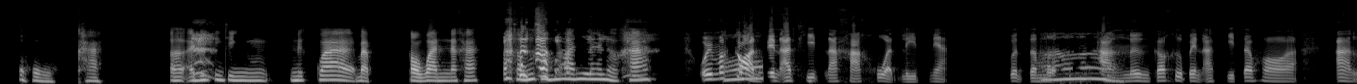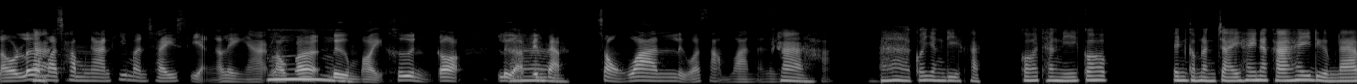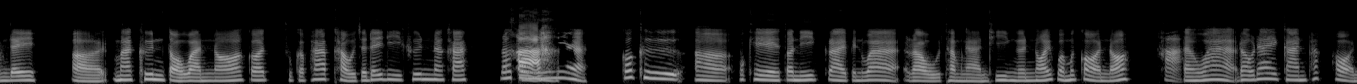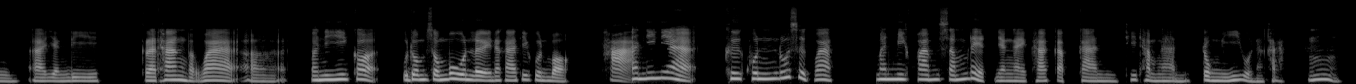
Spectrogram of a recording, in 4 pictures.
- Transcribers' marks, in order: laugh; laugh; other noise; tapping
- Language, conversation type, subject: Thai, podcast, งานที่ทำแล้วไม่เครียดแต่ได้เงินน้อยนับเป็นความสำเร็จไหม?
